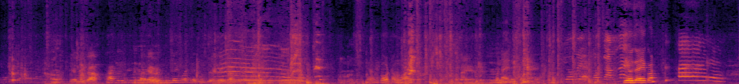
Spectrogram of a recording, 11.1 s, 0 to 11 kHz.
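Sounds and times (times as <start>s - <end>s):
pig squealing: 3.2s - 5.4s.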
